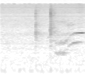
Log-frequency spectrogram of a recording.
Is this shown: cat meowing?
yes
